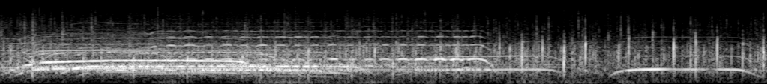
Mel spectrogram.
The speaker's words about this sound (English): Please give it up for the Ohlone Prayer, everybody.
